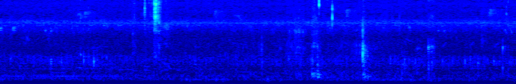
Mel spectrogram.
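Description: Near silence, with a few faint mouth clicks and smacks of someone chewing, about two, four and five seconds in.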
